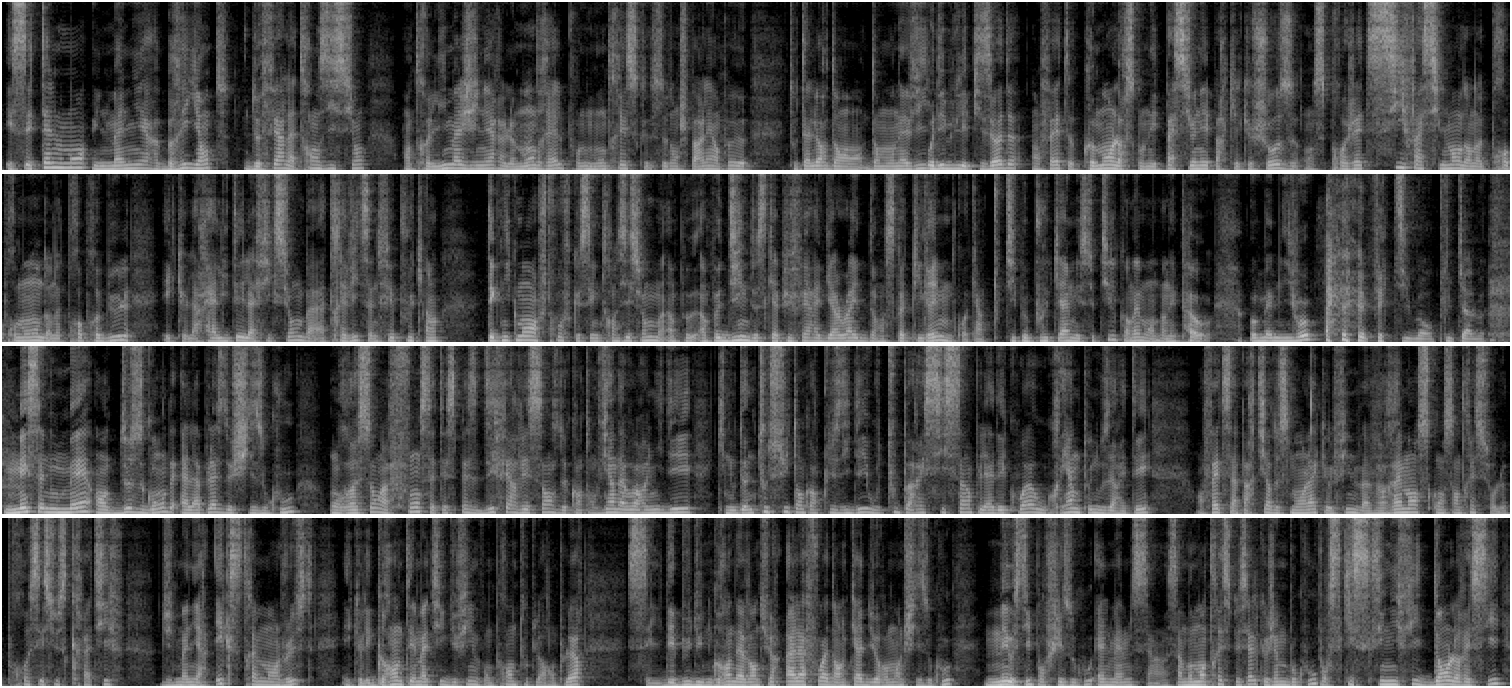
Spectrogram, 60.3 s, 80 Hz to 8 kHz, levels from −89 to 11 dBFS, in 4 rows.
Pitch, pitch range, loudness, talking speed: 155 Hz, 140-170 Hz, -23 LUFS, 240 wpm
